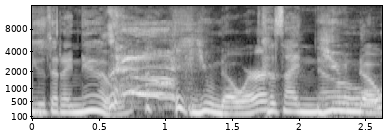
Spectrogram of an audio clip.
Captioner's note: laughs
